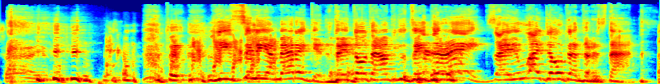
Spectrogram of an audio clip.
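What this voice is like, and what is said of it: Put-on foreign accent. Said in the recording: “Are we back to the French? ... That was not a French accent.”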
